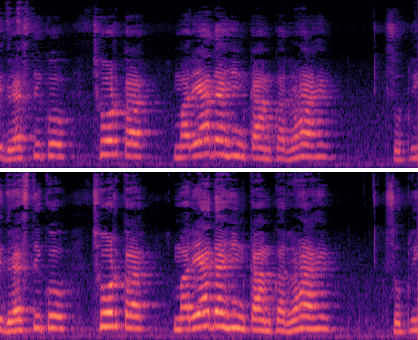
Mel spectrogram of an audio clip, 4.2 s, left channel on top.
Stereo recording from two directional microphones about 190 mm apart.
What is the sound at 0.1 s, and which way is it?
A woman's voice, 45° right (ahead or behind).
